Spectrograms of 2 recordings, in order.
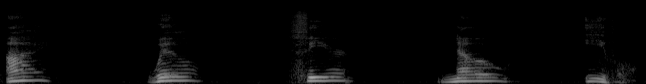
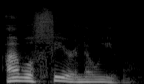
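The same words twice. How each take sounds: First: Each word alone, with a long pause after it; word-by-word recitation. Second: Said in the usual way. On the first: Shown as a demonstration. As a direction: lead listeners through it slowly, one word at a time. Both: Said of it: "say this with me".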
